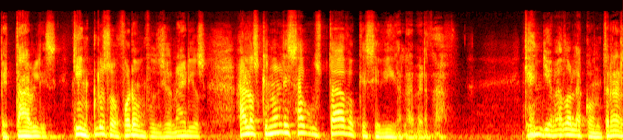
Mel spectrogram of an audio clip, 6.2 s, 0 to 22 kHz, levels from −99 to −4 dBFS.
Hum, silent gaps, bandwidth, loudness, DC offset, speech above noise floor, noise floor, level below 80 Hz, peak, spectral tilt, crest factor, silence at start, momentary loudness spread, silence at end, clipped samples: none; none; 15 kHz; -17 LUFS; under 0.1%; 29 dB; -45 dBFS; -40 dBFS; -2 dBFS; -5.5 dB/octave; 14 dB; 0 s; 11 LU; 0 s; under 0.1%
